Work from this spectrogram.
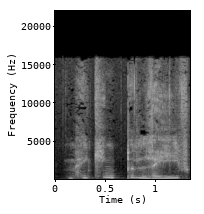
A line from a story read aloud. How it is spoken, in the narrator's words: cried Dorothy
